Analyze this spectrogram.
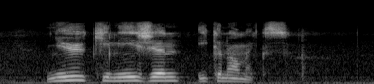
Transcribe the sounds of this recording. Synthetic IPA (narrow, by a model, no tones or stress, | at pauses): njukʰiniʒə̃n | ikɔnɔmɪks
